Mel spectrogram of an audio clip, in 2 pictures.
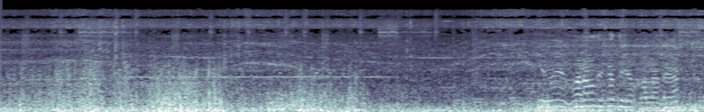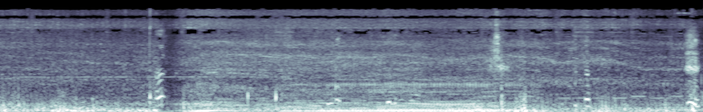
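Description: Street traffic of motorcycles and cars moving past, a constant low rumble, with a steadier engine hum for a few seconds near the end.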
